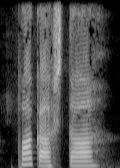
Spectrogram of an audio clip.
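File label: Finnish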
